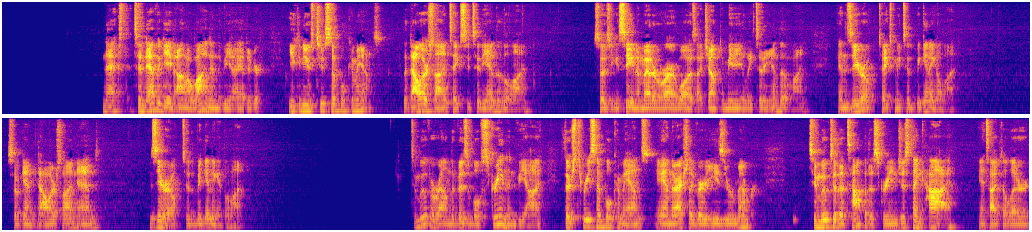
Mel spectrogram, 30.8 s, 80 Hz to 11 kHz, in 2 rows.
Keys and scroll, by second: 7.5 shift+4, 12.8 0, 15.8 shift+4, 17.2 0, 19.0-20.4 typing.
